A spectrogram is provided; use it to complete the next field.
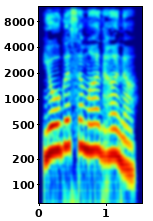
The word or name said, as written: ಯೋಗಸಮಾಧಾನ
